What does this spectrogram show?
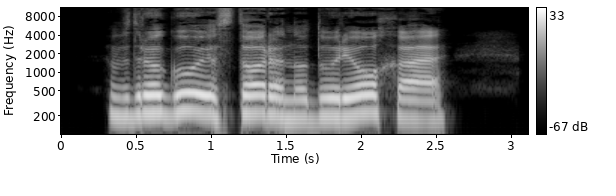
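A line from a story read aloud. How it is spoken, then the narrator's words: Smirking snort. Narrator (Russian): Хмыкнул мой неизвестный сопровождающий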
